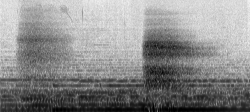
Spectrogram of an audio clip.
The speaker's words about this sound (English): take a nice breath through the nose and exhale slowly through your mouth to find focus.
